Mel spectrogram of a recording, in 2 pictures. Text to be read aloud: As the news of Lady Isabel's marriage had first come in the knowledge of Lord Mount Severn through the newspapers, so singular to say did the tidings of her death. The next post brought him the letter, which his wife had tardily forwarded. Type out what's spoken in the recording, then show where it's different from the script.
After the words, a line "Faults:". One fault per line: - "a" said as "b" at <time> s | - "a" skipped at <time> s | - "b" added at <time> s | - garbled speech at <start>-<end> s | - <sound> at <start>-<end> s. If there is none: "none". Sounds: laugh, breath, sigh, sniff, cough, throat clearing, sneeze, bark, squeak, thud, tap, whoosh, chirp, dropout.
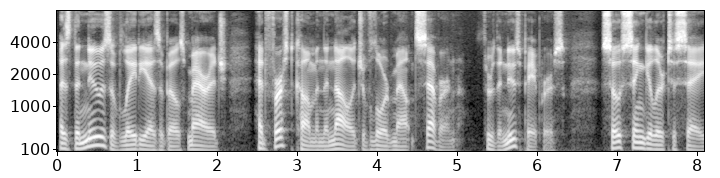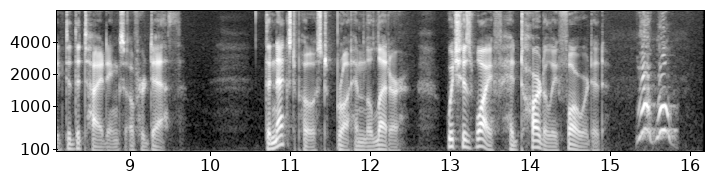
As the news of Lady Isabel's marriage had first come in the knowledge of Lord Mount Severn through the newspapers, so singular to say did the tidings of her death. The next post brought him the letter, which his wife had tardily forwarded.
Faults:
- bark at 15.3-15.9 s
